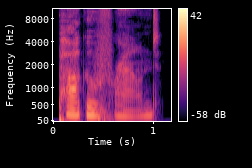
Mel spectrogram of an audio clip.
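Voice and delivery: usual speaking voice

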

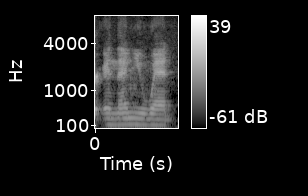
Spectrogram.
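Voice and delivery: usual speaking voice

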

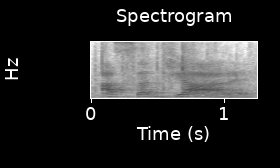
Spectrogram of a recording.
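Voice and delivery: Assaggiare said slowly, syllable by syllable, the Italian way; Italian pronunciation. Shown as a demonstration. Teaching the viewers the Italian word, slow and clear. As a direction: stretch out Assaggiare in careful Italian. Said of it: "That's how we say that".

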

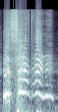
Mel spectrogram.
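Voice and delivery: very high, loud shriek dissolving into laughter; ecstatic screaming. Real, not acted. Player discovering the game saved them, ecstatic screaming. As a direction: scream with relief, nearly sobbing with laughter.

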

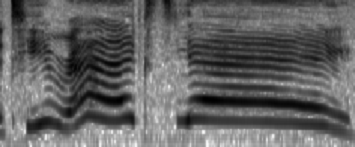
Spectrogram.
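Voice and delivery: high, loud delighted cheer; excited cheer. Real, not acted. Mom cheering child's presents.

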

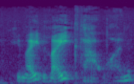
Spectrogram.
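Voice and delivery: fast soft whisper. Acted. Teacher whispers a guess to the children. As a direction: confide it to the kids. Hushed aside.

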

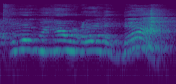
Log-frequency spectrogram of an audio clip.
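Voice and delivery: high-pitched, indignant quote; mad comeback. Retold or imitated. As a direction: throw it back, incredulous and irritated. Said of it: "I was mad by that part".

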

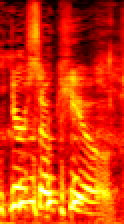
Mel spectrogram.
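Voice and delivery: slow cooing pet voice; dog talk voice. Shown as a demonstration. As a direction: croon it to a dog. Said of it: "That's my adult dog talk voice".

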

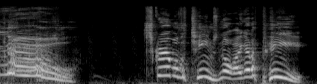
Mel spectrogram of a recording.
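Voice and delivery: high-pitched wail of "no"; desperate protest. Real, not acted. Gamer who has to pee as teams scramble, high desperate protest. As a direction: cry out high in urgent protest.

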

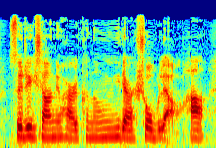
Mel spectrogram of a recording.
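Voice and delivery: usual speaking voice

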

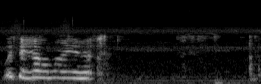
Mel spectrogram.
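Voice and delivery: very high, slow, drawn-out goofy voice; silly high voice. Pretend. Player goofing on his lost character, very high and slow. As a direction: stretch it out high like a lost cartoon.

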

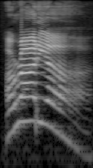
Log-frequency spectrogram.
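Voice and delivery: loud, high, drawn-out name; calling out. Acted. Character hailing Aradia, long excited shout. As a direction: holler it with a long stretched vowel.

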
